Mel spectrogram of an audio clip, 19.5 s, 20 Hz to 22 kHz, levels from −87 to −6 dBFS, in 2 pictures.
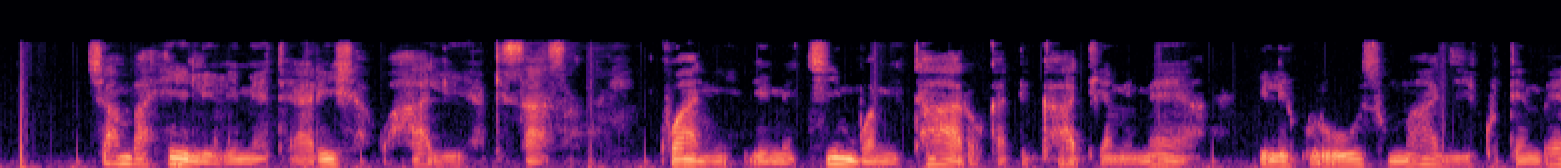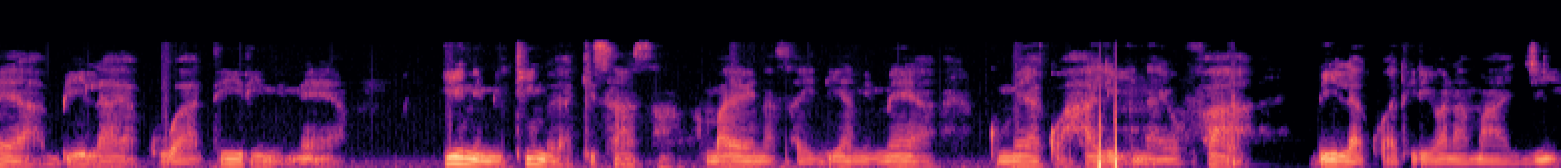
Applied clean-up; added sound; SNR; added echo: none; Crackle; 12 dB; none.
